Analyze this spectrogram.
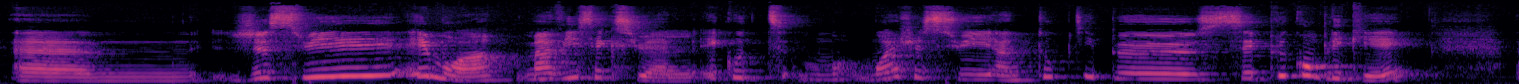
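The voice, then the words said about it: Slight Swiss German accent in French. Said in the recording (French): “j'ai un petit accent. C'est, je suis une Suisse allemande qui a vécu à l'étranger pendant longtemps”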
